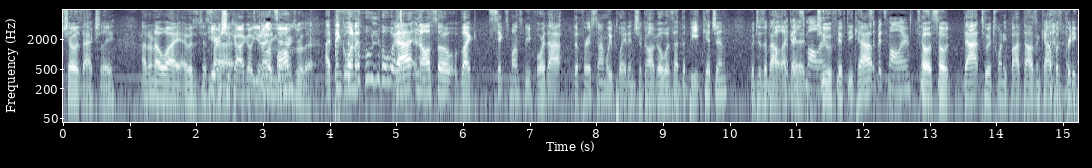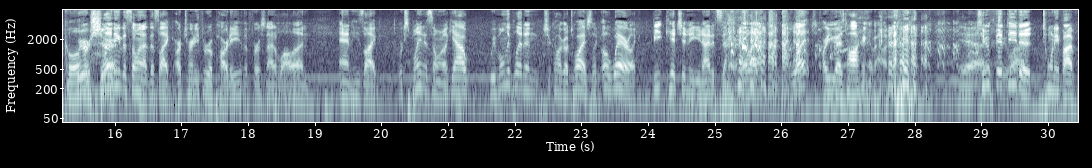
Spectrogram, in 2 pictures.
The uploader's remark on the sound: The Mix is live backstage at Lollapalooza 2023!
